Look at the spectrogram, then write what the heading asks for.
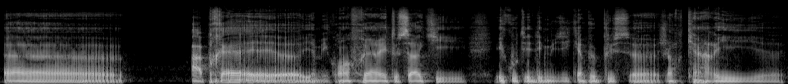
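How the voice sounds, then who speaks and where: A middle-aged man with a very low, deep voice talks as a guest in an interview. He answers in a relaxed, laid-back way, full of fillers and easy agreement. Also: measured pace, gravelly. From France. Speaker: musician guest.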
